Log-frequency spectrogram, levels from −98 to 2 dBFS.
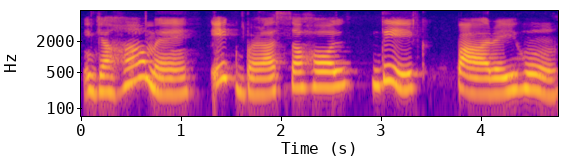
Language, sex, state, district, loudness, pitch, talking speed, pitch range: Hindi, female, Bihar, Kaimur, -15 LUFS, 215 Hz, 125 wpm, 195-255 Hz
